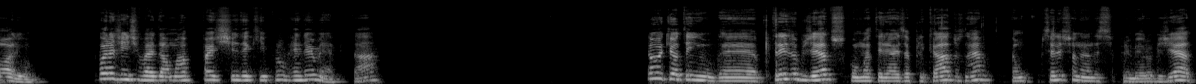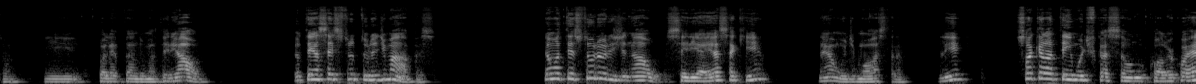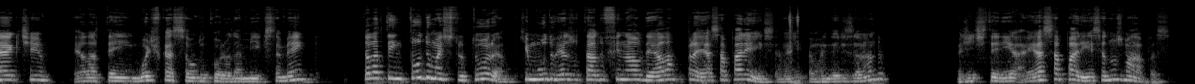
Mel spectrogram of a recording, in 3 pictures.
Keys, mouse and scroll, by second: 1.1 click, 5.4 click, 7.1 middle click, 7.6 p, 8.2 alt+middle click, 9.0 alt+middle click, 9.5 alt+middle click, 10.1 alt+click, 11.2 alt+click, 12.7 alt+click, 13.7 click, 14.8 middle click, 15.3-16.1 scroll down 3, 16.4 scroll up 1, 16.8 middle click, 17.5 click, 17.8 click, 18.0 click, 18.6 click, 20.0 click, 21.7 middle click, 22.3 scroll up 1, 23.2 click, 23.4 click, 23.8 click, 24.6 middle click, 25.7 click, 25.9 click, 26.3 click, 27.5-28.0 scroll down 2, 28.8 middle click, 29.5 scroll up 1, 31.0 middle click, 31.8 F9.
